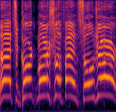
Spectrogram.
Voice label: coward, Drill Sergeant; Worms Armageddon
